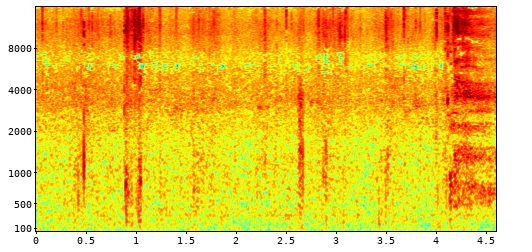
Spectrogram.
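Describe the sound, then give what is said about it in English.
Footsteps walking through ferns on a loop trail: a few soft, irregular rustling steps and brushing sounds against a steady, hissing outdoor background. “Speaking of dinosaurs, I'm walking through a bunch of ferns.”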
